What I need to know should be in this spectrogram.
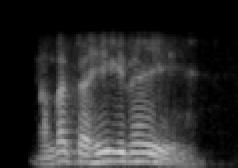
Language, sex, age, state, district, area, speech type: Manipuri, male, 60+, Manipur, Churachandpur, urban, conversation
